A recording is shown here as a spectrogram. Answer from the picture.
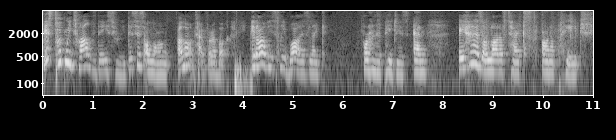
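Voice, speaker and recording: With a non-native accent, a woman of medium pitch talks at a fairly slow pace with lively intonation over noticeable background noise. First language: not English. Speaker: lifestyle and book vlogger. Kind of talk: casual vlog talk. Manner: animated.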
